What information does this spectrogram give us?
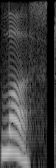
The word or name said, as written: lust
